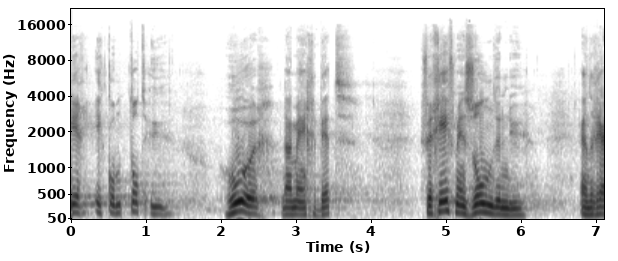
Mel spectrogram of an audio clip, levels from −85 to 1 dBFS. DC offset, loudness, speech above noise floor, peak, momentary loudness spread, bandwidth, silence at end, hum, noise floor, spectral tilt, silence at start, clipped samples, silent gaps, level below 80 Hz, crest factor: under 0.1%; -17 LUFS; 33 dB; -4 dBFS; 15 LU; 14.5 kHz; 0 s; none; -50 dBFS; -6 dB/octave; 0 s; under 0.1%; none; -60 dBFS; 14 dB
